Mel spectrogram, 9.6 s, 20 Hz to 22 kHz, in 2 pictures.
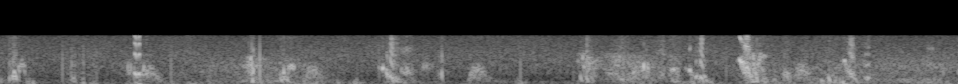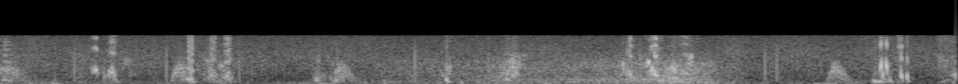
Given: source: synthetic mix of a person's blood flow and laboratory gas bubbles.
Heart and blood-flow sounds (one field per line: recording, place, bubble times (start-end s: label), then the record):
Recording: Doppler ultrasound of blood flow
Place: subclavian vein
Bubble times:
0.05-0.17 s: bubbles
0.35-0.42 s: bubbles
0.63-0.77 s: bubbles
1.20-1.35 s: bubbles
1.39-1.52 s: bubbles
1.90-2.27 s: bubbles
2.90-3.60 s: bubbles
3.68-3.99 s: bubbles
4.12-4.38 s: bubbles
4.63-4.94 s: bubbles
5.25-5.50 s: bubbles
5.67-5.99 s: bubbles
6.36-6.55 s: bubbles
7.00-7.09 s: bubbles
7.14-7.48 s: bubbles
7.90-8.31 s: bubbles
9.15-9.38 s: bubbles
9.48-9.59 s: bubbles
From the record:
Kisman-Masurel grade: 242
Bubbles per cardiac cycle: several, 3 to 8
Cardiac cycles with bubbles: 100%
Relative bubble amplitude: moderate (0.250 to 0.450)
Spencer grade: 3 (all of the cardiac periods contain showers or single bubble signals, but not dominating or overriding the cardiac motion signals)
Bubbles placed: anywhere in the cardiac cycle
